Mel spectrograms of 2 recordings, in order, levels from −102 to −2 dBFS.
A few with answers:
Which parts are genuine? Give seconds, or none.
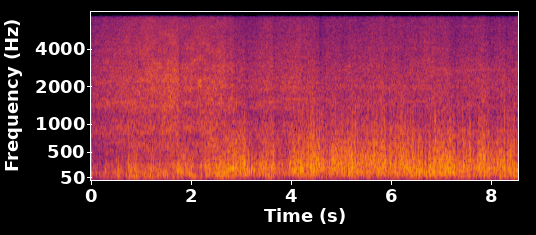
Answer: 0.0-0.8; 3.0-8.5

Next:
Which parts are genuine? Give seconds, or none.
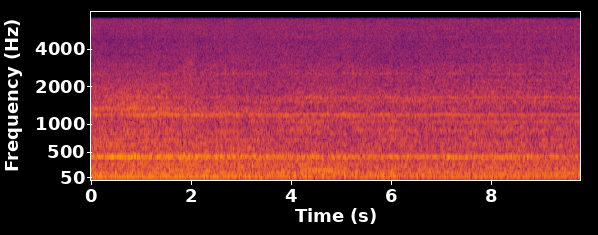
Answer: 3.9-4.6; 6.4-9.8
